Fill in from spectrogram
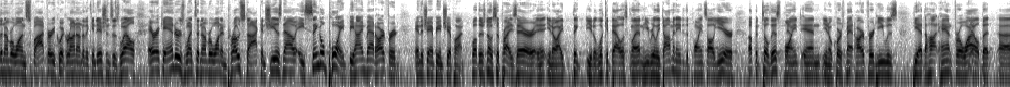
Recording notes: NHRA Insider LIVE. LIVE from Worldwide Technology Raceway in Madison, Illinois.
